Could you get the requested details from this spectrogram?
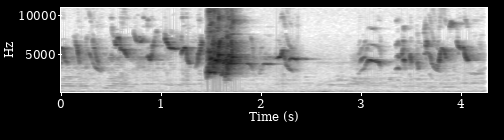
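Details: Oriental white-eye in morning song, quick high twittering phrases with a short loud harsh burst midway, then a brief pause before more thin, slurred chirps resume.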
